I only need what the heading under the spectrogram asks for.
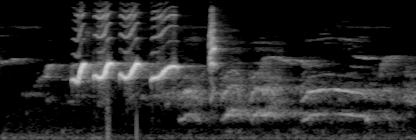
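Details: Relaxed, clear ngeplong song of an orange-sided thrush: four rolling rising-falling whistles in quick succession, a sharp click, then soft low drawn-out warbles.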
